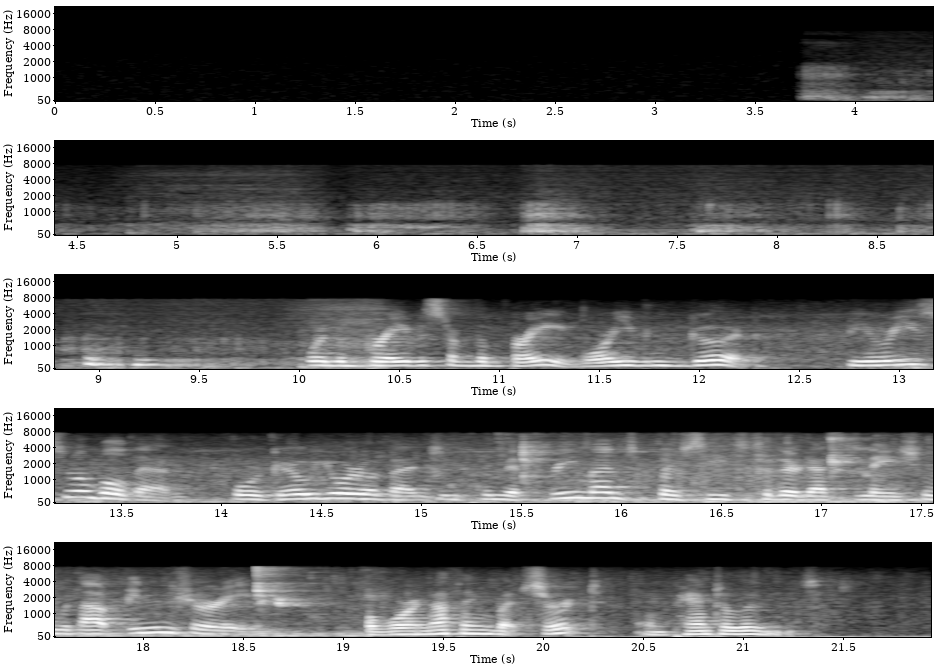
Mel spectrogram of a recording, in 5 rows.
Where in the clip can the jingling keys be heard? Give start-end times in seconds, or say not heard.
not heard.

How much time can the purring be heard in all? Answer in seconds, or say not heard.
7 s.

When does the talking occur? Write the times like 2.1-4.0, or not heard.
10.1-21.6.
